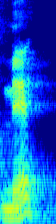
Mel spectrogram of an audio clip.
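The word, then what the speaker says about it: 目: Now in Japanese, the eyes or eye is pronounced me, and to pop out, you can say deta, mega deta, okay?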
